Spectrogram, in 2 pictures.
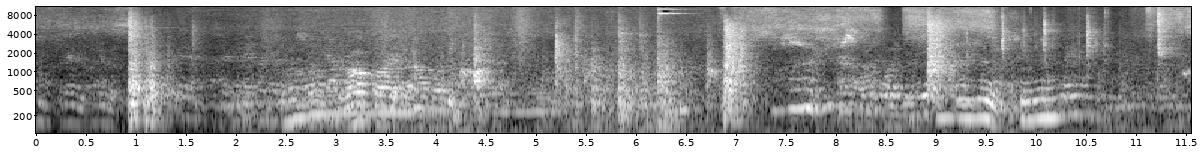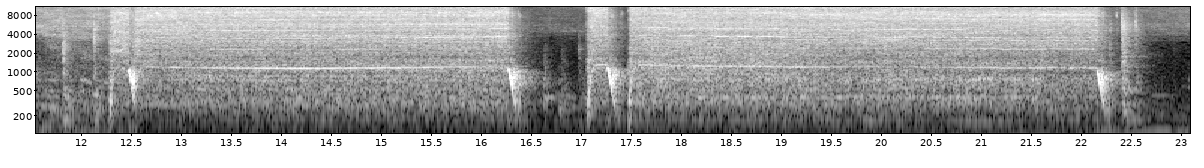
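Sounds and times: air ratchet running: 11.2s - 23.0s.

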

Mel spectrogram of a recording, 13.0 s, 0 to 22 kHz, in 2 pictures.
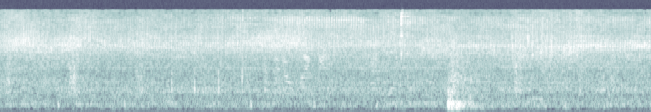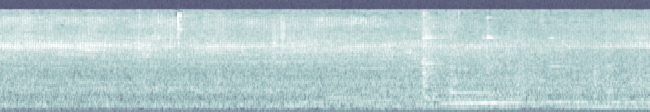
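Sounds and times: faint outdoor background hiss: 0.0s - 13.0s
low thump: 4.5s - 4.8s.

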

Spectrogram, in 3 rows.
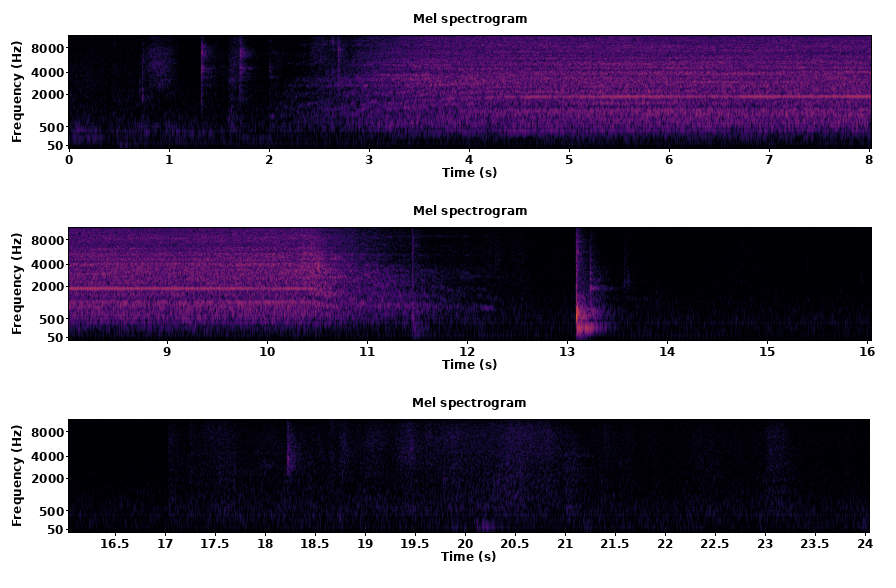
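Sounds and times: heat gun blowing hot air: 2.1s - 12.3s.

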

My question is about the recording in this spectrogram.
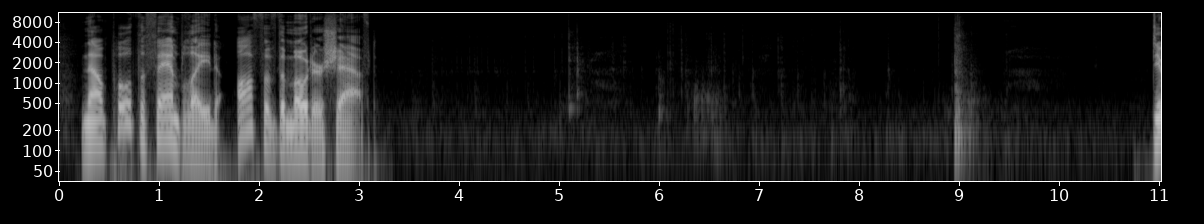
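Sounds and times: plastic clicks and rubbing: 3.5s - 8.9s.

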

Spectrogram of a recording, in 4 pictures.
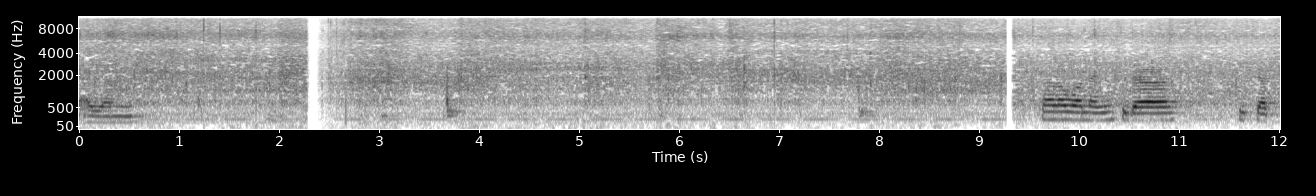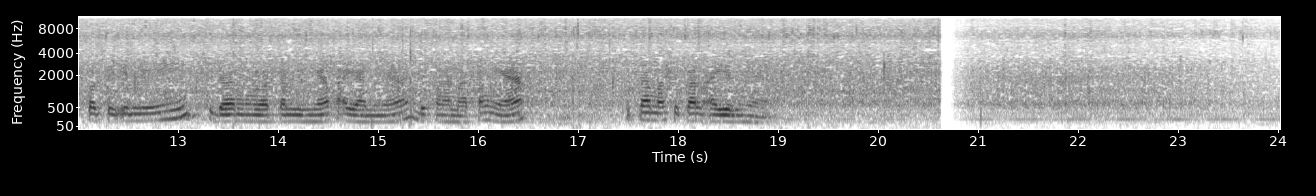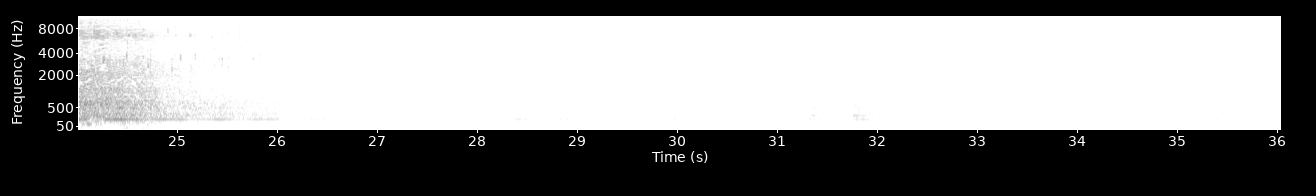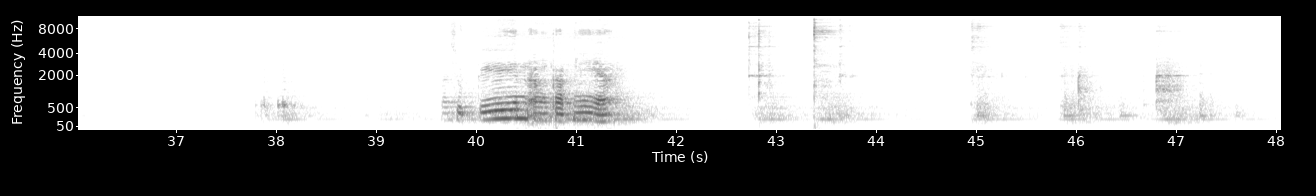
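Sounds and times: spatula scraping and knocking wok: 0.0s - 8.9s
chicken sizzling in hot oil: 0.0s - 24.8s.

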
